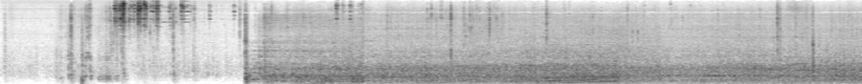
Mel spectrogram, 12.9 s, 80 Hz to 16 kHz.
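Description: Keys jingling and clicking at the ignition of a 1968 Volkswagen Beetle. About three and a half seconds in, its air-cooled flat-four engine starts abruptly and then runs steadily, heard from inside the cabin.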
